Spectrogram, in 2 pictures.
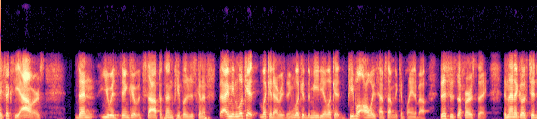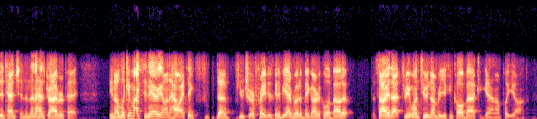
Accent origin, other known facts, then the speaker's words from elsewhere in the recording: New Jersey, United States; And I was from Jersey and I saw the trucks that were on the road there.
